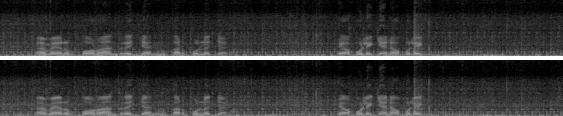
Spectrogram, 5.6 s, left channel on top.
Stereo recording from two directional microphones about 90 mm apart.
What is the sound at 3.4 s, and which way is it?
Speech, 25° left (ahead or behind).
